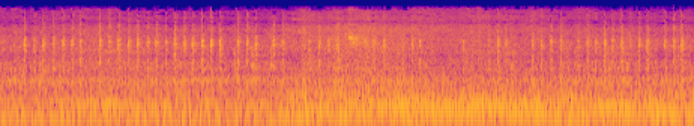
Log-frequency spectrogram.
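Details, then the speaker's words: Yamaha NMAX scooter engine idling with a fast metallic ticking rattle over the hum, diagnosed as a worn cam chain tensioner, which is then replaced. "kalau suara seperti ini bisa teman-teman langsung vonis permasalahannya di bagian tonjokan keteng langsung saja enggak apa-apa yakin kalau suara kayak gini yakin masalahnya di bagian Tensioner penekan keteng tonjokan keteng yakin"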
